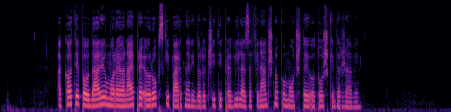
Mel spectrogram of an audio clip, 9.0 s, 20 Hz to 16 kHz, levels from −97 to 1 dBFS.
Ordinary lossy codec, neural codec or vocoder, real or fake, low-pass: Opus, 64 kbps; vocoder, 44.1 kHz, 128 mel bands every 256 samples, BigVGAN v2; fake; 14.4 kHz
